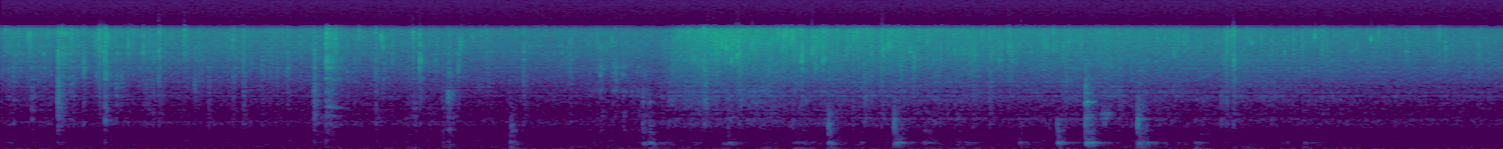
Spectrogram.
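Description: Faint sizzling of chopped garlic, ginger and cumin seeds frying in hot mustard oil in a non-stick kadai, stirred with a wooden spatula that clicks and scrapes against the pan. The sizzle swells for a couple of seconds about seven seconds in.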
